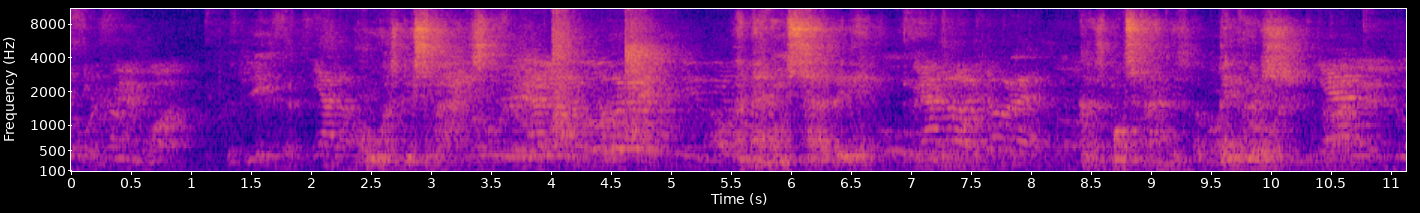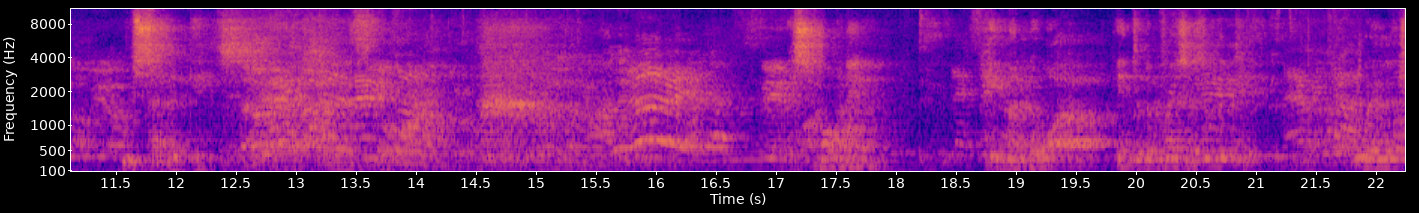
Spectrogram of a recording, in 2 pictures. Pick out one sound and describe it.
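A middle-aged man preaches with animation through a microphone in an echoing hall.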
